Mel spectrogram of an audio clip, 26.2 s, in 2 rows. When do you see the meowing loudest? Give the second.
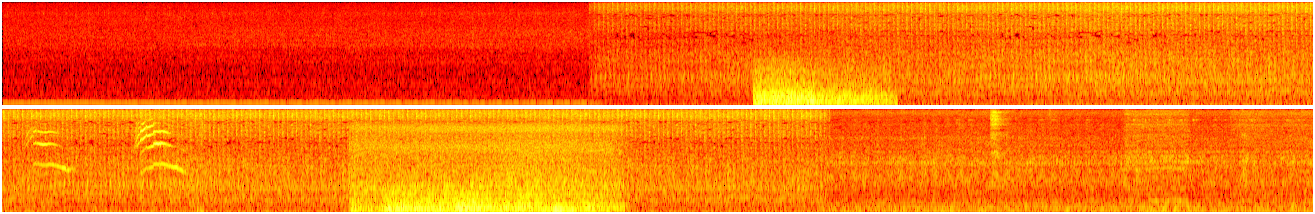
15 s.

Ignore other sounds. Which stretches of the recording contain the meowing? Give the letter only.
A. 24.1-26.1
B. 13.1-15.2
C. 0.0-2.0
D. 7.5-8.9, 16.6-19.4
B.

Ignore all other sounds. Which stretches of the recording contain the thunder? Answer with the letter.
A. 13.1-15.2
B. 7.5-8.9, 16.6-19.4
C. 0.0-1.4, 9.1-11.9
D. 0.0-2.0
B.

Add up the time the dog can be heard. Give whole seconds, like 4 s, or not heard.
not heard.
